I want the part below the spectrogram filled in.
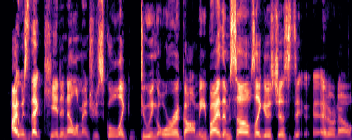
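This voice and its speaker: A woman speaks at a medium pitch with ordinary pitch variation and an animated tone. The recording is very clean, with a silent background. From England, moved to US at six. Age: 30s. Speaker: animation character designer and art director. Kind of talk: casual chat.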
